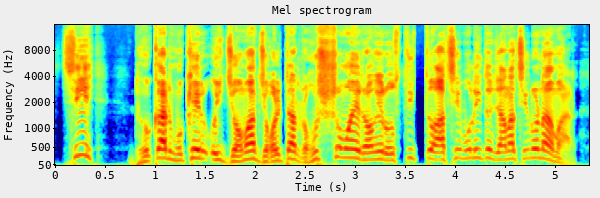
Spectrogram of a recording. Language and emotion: Bengali, disgusted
